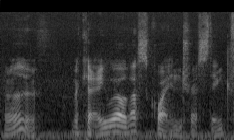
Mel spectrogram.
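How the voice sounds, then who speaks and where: A man's voice: medium pitch, sing-song, normal speed, darkish tone, a little hiss or hum. A man hosting a let's play, thinking aloud in casual, tentative game commentary. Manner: musing, tentative.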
